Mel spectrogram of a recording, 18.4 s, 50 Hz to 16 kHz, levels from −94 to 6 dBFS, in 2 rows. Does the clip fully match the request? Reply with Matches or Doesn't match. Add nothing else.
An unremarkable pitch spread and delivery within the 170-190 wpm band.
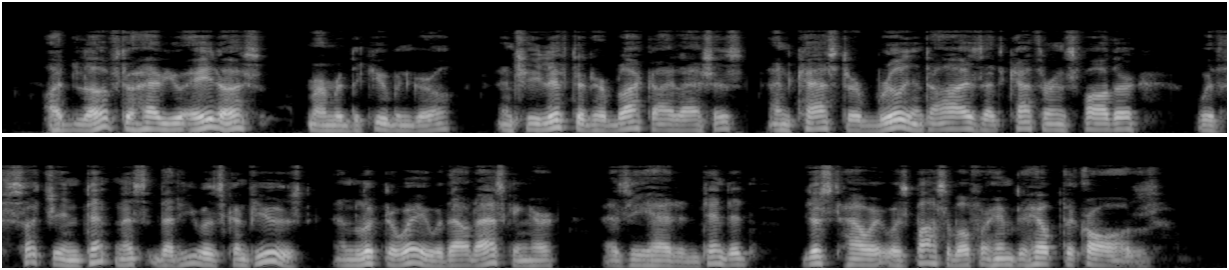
Matches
